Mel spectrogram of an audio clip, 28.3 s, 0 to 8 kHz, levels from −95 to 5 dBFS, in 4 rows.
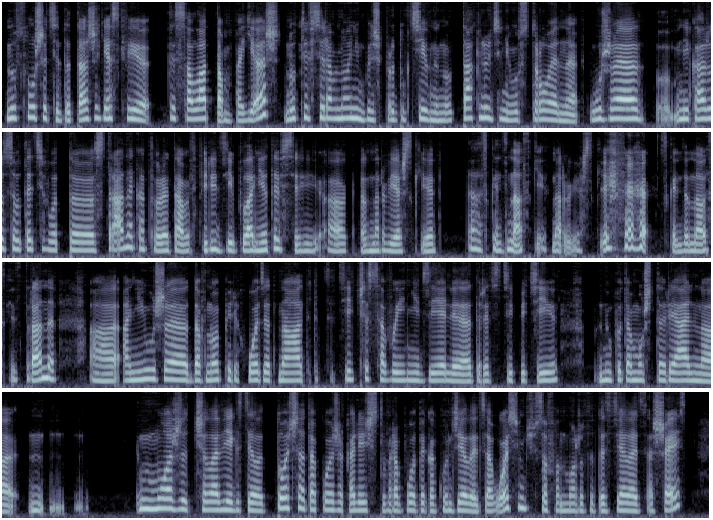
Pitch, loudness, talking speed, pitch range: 195 Hz, -24 LUFS, 160 wpm, 180-225 Hz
